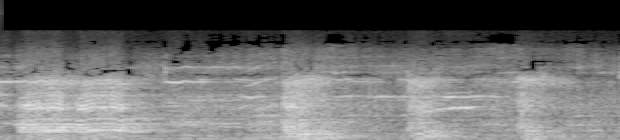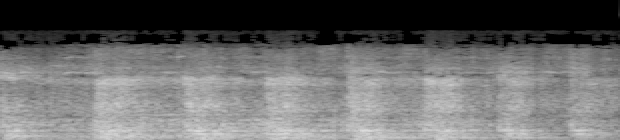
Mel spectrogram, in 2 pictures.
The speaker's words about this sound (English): Unknown to Superman, the train carrying the cargo of gold and Jimmy Olsen starts on its trip an hour earlier.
